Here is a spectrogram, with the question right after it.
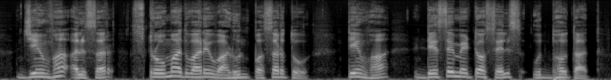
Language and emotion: Marathi, neutral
